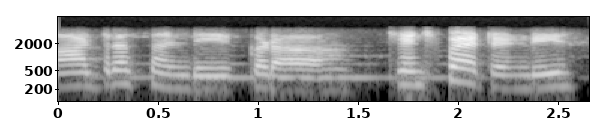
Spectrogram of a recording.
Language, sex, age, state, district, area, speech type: Telugu, female, 18-30, Andhra Pradesh, Guntur, rural, conversation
